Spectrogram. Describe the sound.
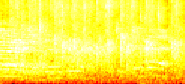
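Steady, dense audience applause fills the whole stretch, a continuous crackle of many hands clapping with crowd voices and cheers mixed in, holding at an even, fairly loud level.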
